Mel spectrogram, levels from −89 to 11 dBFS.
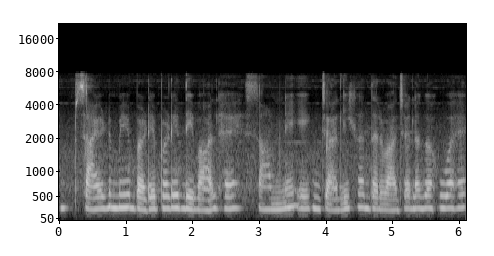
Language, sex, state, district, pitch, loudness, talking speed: Hindi, female, Chhattisgarh, Raipur, 245 Hz, -17 LUFS, 135 wpm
